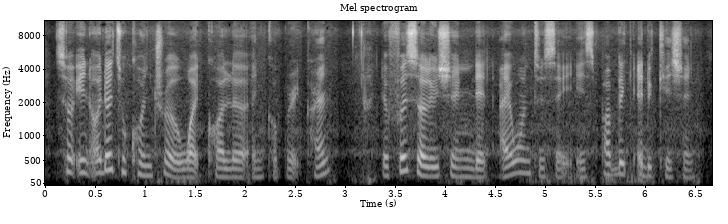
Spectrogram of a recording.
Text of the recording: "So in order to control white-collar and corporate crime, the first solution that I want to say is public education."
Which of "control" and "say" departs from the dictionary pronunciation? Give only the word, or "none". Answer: none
